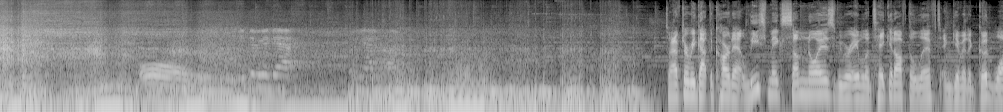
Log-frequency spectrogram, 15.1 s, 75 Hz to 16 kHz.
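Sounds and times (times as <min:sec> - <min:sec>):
car engine revving roughly: 0:00.0 - 0:09.8.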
